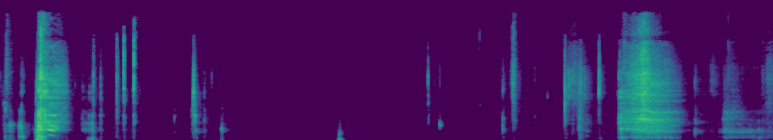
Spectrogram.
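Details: Throat clearing by an adult who reports being a little sick, after smoking cannabis: a forceful harsh throat clear, scattered small clicks, and a second rough clearing burst, with no speech.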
